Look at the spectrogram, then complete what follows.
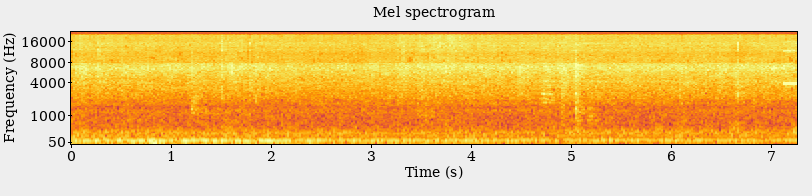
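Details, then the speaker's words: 52-inch thrift-store ceiling fan on its low speed setting: quiet, even low hum with a soft steady whoosh and no ticking or wobble. Turns smoothly. "Just gonna fire it up again, why not? That's low."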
